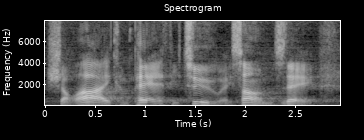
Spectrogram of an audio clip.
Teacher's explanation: every line also follows this alternating stress pattern, what we call the iambic pentameter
